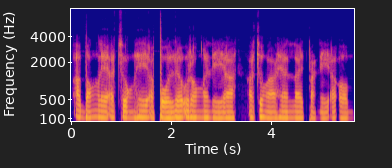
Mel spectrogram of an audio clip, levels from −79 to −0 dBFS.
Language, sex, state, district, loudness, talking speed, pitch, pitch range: Mizo, male, Mizoram, Aizawl, -18 LUFS, 210 wpm, 115 Hz, 110-120 Hz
